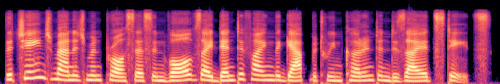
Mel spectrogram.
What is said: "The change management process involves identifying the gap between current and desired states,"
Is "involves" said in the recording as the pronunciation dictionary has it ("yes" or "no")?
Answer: yes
